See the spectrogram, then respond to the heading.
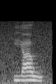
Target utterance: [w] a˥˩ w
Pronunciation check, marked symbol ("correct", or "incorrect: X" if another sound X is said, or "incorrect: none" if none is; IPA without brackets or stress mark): incorrect: j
